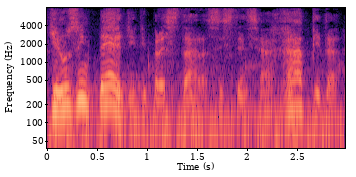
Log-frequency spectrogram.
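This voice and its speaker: A wise male spirit guide with a Brazilian Portuguese accent, speaking in measured, patient explanations in a radio drama. His pitch rises and falls in a lively way. The recording sounds dull and muffled. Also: slight background noise, heavily acted. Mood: patient, instructive. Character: calm, wise adult male spirit instructor.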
